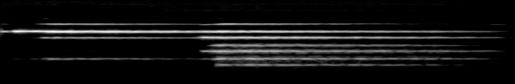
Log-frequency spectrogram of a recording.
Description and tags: a resounding drone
